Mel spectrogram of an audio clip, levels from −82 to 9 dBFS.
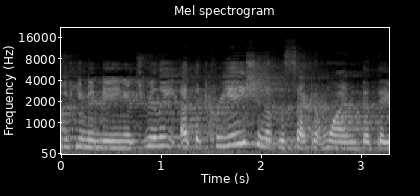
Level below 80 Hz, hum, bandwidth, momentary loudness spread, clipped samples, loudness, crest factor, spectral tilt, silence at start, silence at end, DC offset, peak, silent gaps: -54 dBFS; none; 12 kHz; 4 LU; under 0.1%; -22 LUFS; 14 dB; -4.5 dB/octave; 0 s; 0 s; under 0.1%; -6 dBFS; none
